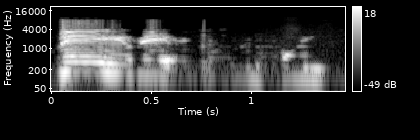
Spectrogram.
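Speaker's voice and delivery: muffled, underwater-sounding call audio; inside a fishbowl. Real, not acted. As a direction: voice like it's coming through a fishbowl. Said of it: "it sounds like you're in a fishbowl".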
